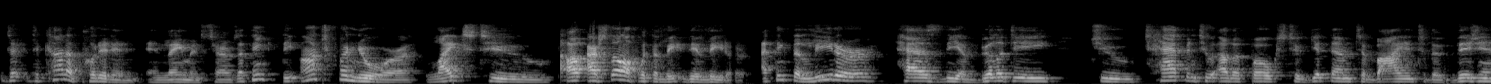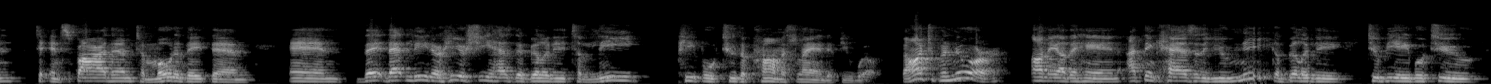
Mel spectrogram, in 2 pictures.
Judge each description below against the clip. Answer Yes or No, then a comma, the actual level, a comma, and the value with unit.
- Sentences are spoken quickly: No, average, 175 wpm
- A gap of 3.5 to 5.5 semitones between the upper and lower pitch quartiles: Yes, average, 4.2 semitones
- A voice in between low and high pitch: Yes, medium, 145 Hz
